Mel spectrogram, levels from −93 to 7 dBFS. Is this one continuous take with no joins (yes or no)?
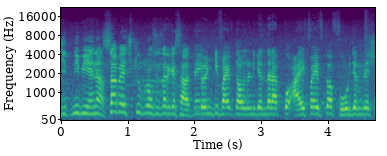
no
